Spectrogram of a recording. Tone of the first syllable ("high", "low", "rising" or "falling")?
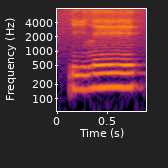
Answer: low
